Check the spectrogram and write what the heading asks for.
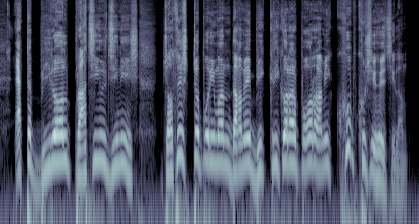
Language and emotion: Bengali, happy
